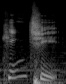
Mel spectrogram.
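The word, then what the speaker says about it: 김치: 韩文的泡菜就念 kimchi。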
